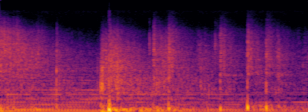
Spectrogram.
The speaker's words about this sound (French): Dans la foulée, l'artillerie ouvre le feu sur la mairie. Des tirs fusent de tous les côtés. Les hommes tombent, les barricades explosent, les vides se brisent.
